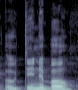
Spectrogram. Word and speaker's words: Odenigbo: The G is silent, right? Odenigbo? – Odenigbo. Okay. Odenigbo.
